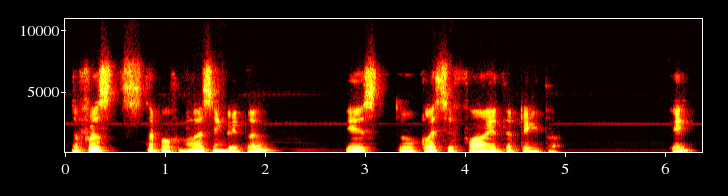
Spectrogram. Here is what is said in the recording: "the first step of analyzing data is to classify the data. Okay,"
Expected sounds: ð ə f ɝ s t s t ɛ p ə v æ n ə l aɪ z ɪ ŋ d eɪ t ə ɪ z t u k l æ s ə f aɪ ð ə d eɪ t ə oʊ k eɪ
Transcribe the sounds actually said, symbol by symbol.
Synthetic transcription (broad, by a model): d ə f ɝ s t s t ɛ p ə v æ n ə l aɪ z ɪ ŋ d eɪ t ə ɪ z t u k l æ s ə f aɪ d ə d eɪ t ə oʊ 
